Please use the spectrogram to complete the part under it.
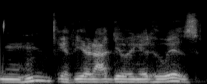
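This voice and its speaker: A man's voice: medium pitch, normal speed, dark tone, husky. Blunt, coaching man host. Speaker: host giving spiritual readings. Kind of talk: call-in show chat.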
